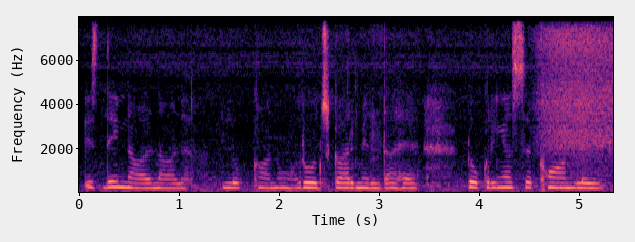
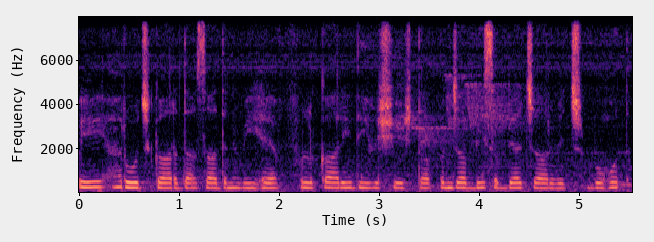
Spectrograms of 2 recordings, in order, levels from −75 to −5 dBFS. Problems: none marked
